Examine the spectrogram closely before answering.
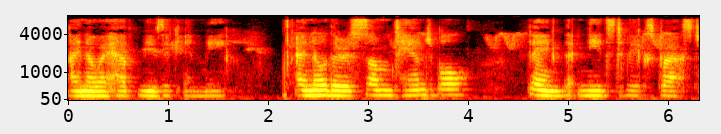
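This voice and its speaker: Over noticeable background noise, a woman with a fairly low pitch speaks at a moderate pace in a monotone, flat intonation, her loudness swinging widely. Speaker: singer. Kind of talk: personal testimony.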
